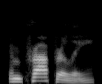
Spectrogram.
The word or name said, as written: improperly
